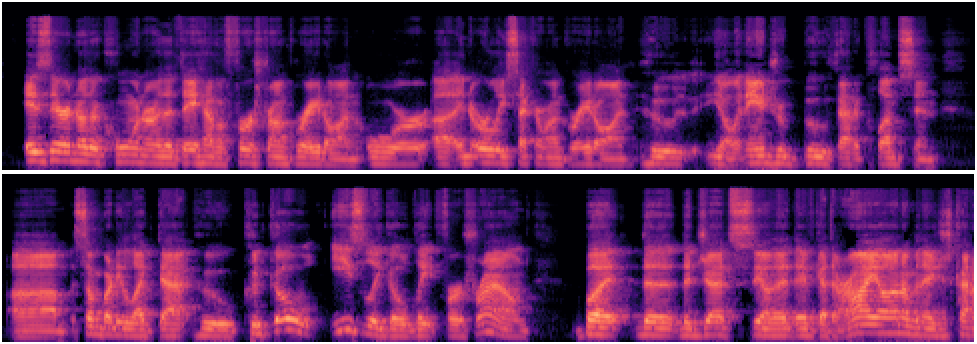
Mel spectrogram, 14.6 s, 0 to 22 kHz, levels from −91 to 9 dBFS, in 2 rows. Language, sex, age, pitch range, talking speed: English, male, 20-39, 120-155 Hz, 235 wpm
